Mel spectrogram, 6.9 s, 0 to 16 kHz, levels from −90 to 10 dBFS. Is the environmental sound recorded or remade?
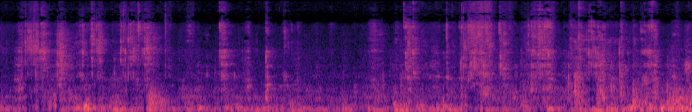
remade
